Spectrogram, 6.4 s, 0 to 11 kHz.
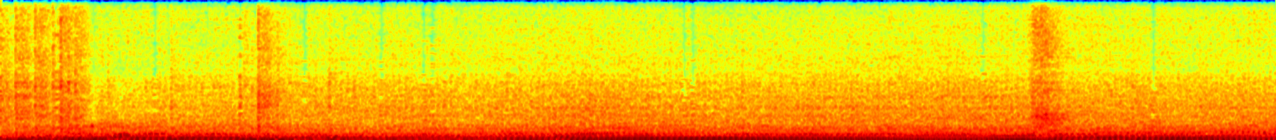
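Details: PowerSmart DB7006 snowblower, fairly new, engine warm and unchoked after idle screw tuning: steady even drone with consistent beat, no stumbles or surging; running healthy.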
